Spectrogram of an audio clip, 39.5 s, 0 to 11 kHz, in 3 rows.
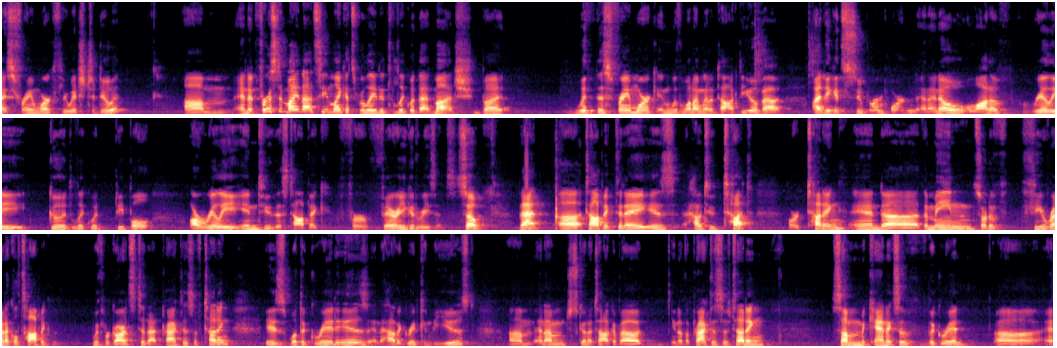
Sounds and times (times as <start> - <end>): Speech: 0.0 - 1.6, 2.3 - 6.4, 7.1 - 36.0, 36.7 - 39.4.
